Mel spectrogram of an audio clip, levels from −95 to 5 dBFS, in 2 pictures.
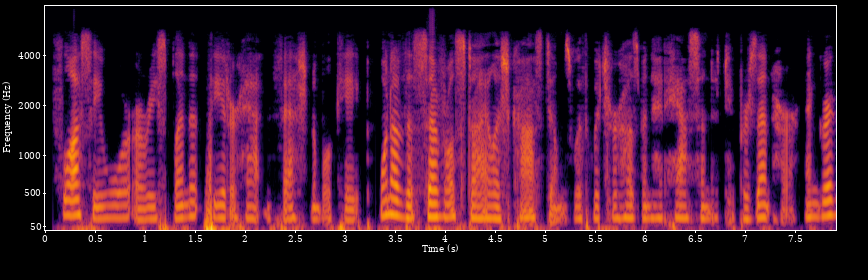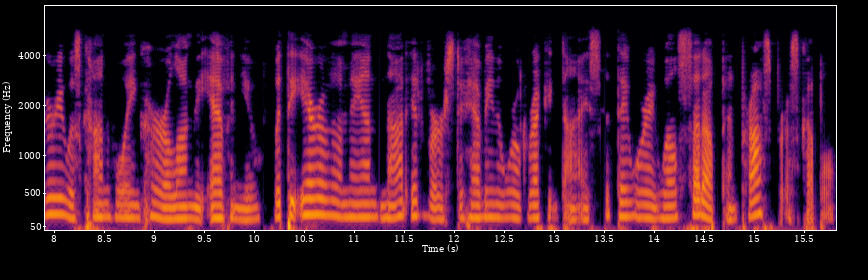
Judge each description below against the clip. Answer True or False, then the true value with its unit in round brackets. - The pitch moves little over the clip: True (2.3 semitones)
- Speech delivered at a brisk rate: True (210 wpm)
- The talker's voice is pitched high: False (170 Hz)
